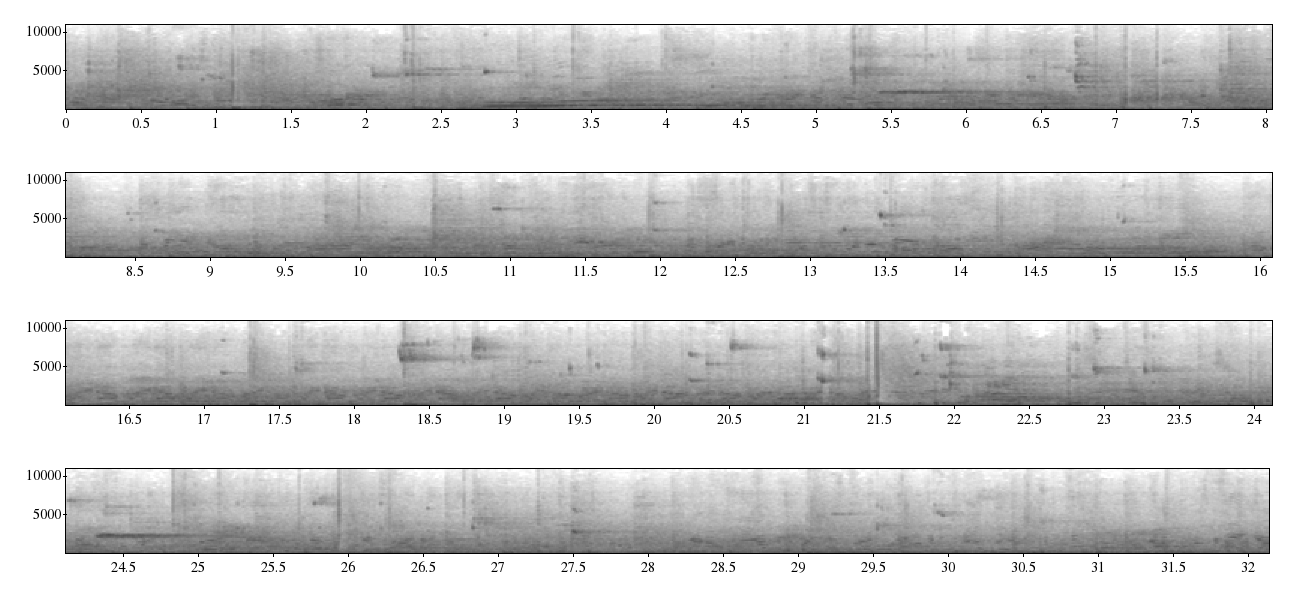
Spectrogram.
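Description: Busy large sports hall during a volleyball game: players calling out and talking, with frequent sharp smacks of the volleyball being hit and bouncing on the court, over a steady low hum.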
